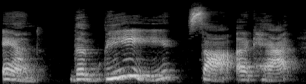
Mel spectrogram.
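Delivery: slow, loud stress on "fox"; slow storybook emphasis; slow emphatic reading. Shown as a demonstration. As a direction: draw out "fox" and land "saw a cat". Reading italic lines slowly.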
